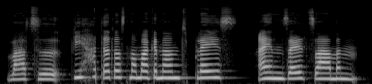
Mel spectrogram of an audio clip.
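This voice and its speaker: A woman voicing a chatty, excitable young male rebel in a German audiobook reading of fan fiction. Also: sits high, a little slow, voice pushed up. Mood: eager gossiping. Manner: excitable, blurting.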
